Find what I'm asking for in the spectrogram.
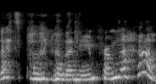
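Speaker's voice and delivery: loud, giggly delivery, laughing through the words. Speaker pulling another name from the hat, giggling. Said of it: "I can't stop giggling".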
